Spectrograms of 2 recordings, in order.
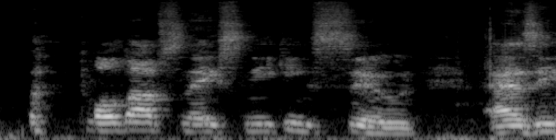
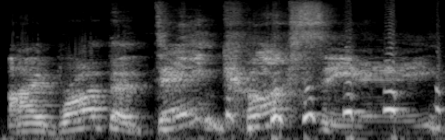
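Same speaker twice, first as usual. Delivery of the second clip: laughing; 9 semitones higher, 5 dB louder than usual. Acted. Snake line read with laugh.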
